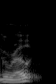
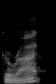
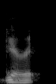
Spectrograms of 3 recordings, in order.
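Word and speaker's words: garrote: Isn't that Grot? Garat. It's pronounced Gat even though it's spelled G A R R O T E.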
